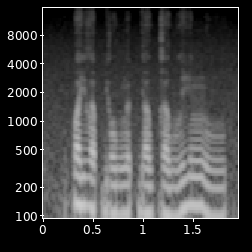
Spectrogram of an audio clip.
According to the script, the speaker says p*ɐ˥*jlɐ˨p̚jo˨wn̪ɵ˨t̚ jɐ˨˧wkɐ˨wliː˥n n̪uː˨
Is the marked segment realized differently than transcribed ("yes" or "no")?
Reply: no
